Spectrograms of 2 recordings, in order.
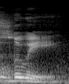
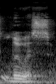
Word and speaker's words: Louis: It's not Louis. It's Louis. Rees-Zammit is one of the interesting characters.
